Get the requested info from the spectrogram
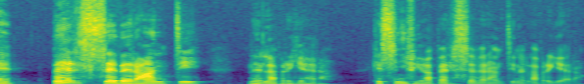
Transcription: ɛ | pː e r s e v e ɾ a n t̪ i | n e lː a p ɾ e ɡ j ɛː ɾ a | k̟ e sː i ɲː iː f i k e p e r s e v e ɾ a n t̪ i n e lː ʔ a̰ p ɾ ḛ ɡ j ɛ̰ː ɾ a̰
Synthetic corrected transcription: ɛ | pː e r s e v e ɾ a n t̪ i | n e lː a p ɾ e ɡ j ɛː ɾ a | k̟ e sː i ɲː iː f i k a p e r s e v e ɾ a n t̪ i n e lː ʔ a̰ p ɾ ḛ ɡ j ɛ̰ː ɾ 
